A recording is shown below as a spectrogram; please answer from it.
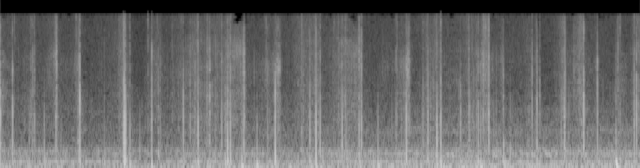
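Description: A large, soft, pink slow-rising sticky polyurethane foam squishy toy is scratched and tapped with long nails and fingertips, and pressed so it sticks and peels. The result is a steady run of sharp, bright taps and crackly, tearing sticky sounds over a low, muffled background rumble.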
